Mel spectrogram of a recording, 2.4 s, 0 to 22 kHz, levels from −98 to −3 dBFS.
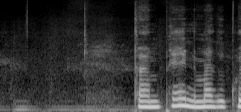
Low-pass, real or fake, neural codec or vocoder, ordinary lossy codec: none; fake; codec, 44.1 kHz, 3.4 kbps, Pupu-Codec; none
